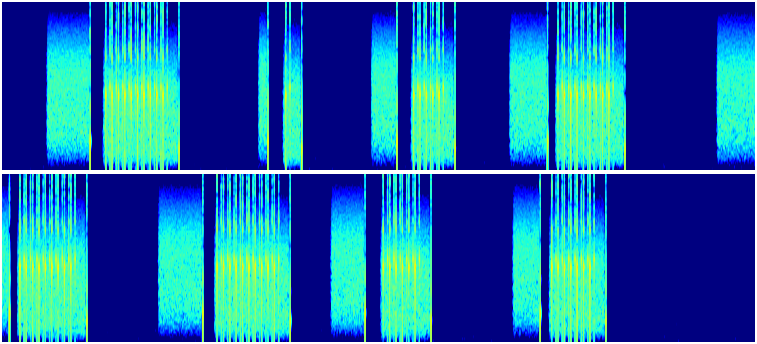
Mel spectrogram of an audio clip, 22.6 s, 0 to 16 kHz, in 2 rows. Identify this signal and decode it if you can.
Pulse dialling, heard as a rotary dial, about 10 pulses a second. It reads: 0 1 5 9 9 0 6 7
